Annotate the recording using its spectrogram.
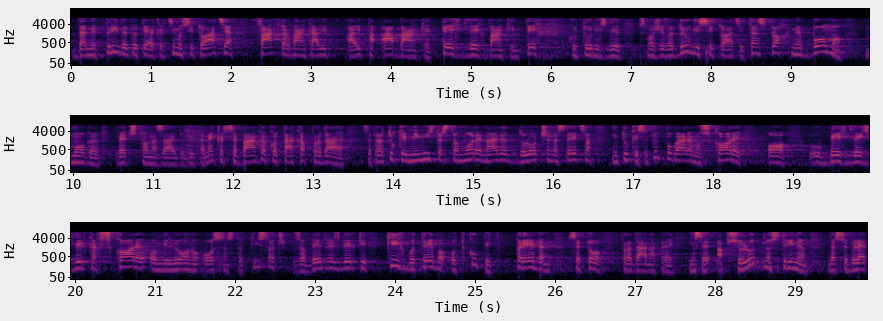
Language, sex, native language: Slovenian, male, Slovenian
